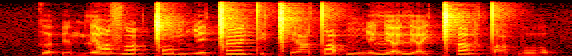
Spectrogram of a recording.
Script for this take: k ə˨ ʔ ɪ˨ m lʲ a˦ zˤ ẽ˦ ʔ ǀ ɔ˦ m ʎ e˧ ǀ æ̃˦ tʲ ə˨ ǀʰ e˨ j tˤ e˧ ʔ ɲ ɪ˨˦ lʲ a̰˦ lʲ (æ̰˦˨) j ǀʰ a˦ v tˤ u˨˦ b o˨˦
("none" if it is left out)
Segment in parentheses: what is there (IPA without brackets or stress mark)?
a̰˦˨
